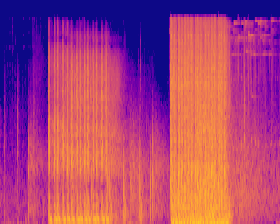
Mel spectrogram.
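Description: Bursts of automatic gunfire ring out loudly.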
